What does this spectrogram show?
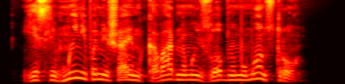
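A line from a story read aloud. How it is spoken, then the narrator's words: Shouted. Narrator (Russian): эти слова Берензон аж выкрикнул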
